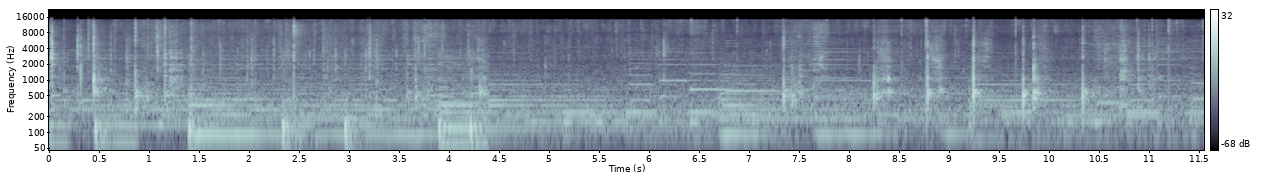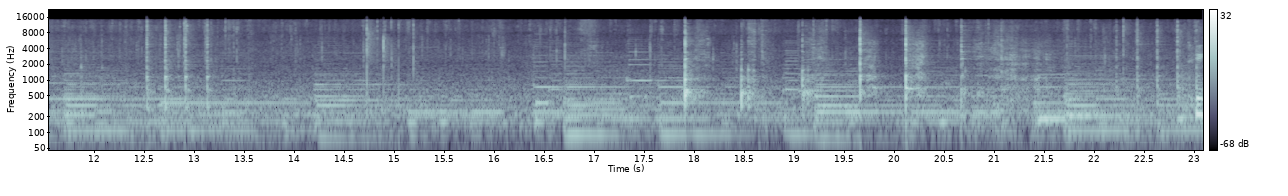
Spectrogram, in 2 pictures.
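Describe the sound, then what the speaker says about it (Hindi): Jaggery and a little milk stirred into hot ghee in a pan for a Memoni mathar dish, with a steady sizzle and frying crackle, scraping stirs and occasional clinks of utensil on metal, close and continuous with no talk. "अब इसी घी में मैं गुड़ डाल दूँगी थोड़े से दूध के साथ, ताकि गुड़ जल्दी से मेल्ट हो जाए।"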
